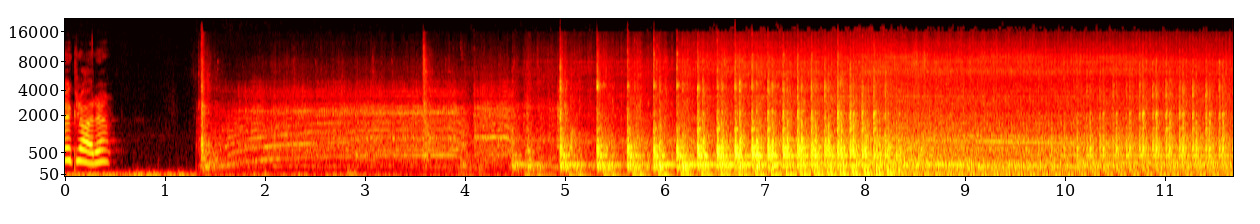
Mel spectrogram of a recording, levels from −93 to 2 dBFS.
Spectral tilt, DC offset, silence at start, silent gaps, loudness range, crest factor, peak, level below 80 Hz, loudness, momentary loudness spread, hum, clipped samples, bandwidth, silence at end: -4.5 dB/octave; under 0.1%; 0 s; none; 14 LU; 20 dB; -6 dBFS; -38 dBFS; -25 LUFS; 17 LU; none; under 0.1%; 18 kHz; 0 s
